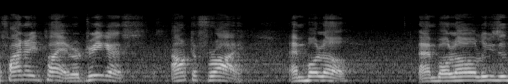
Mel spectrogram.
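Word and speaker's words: Frei: game here to play I think FY is the right pronunciation I'm not sure i' far as I've heard Fabian fry should be the pronunciation Rodriguez is going to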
